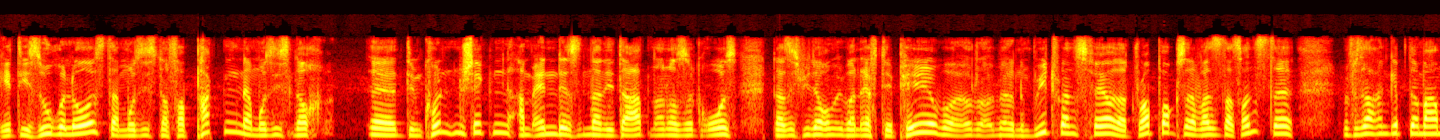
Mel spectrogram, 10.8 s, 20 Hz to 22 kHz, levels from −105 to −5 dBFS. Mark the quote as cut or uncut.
uncut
